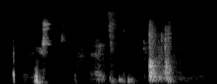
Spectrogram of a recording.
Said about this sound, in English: That was a nice that chair's got some good bearings in it. That was free flowing.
